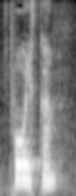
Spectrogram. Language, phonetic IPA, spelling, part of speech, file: Ukrainian, [ˈpɔlʲkɐ], полька, noun, Uk-полька.ogg
- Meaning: 1. female Pole, Polish girl or woman 2. polka 3. polka (a haircut)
